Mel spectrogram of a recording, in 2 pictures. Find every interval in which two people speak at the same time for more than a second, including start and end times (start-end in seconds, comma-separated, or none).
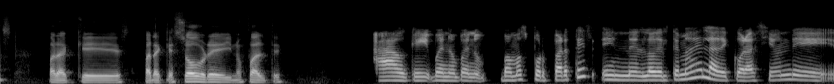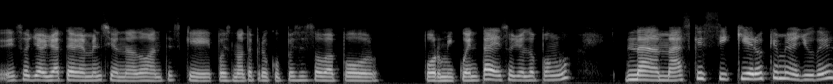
none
